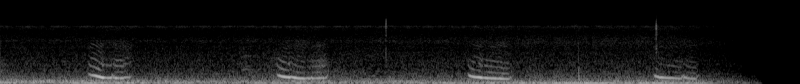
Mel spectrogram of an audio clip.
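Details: Foster cat Tiger, grey tabby and company cat at a warehouse compound, snoring or pining for his brother Buddy: four high, downward-sliding nasal squeaks spaced about two seconds apart, low rumbling background, sound ending abruptly.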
